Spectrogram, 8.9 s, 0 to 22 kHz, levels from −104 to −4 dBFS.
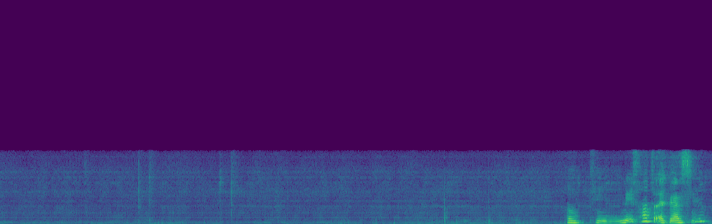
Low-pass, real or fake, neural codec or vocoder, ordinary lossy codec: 7.2 kHz; fake; codec, 24 kHz, 1 kbps, SNAC; MP3, 64 kbps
